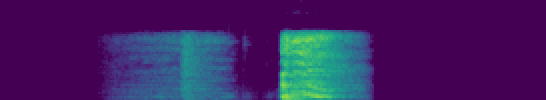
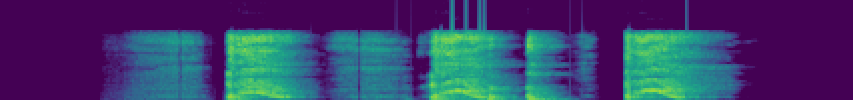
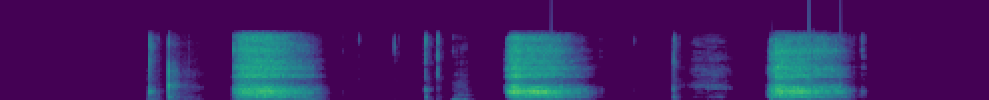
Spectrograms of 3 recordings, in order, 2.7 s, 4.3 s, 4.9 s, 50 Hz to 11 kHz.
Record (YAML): cough_length: 2.7 s
cough_amplitude: 28979
cough_signal_mean_std_ratio: 0.26
three_cough_length: 4.3 s
three_cough_amplitude: 30089
three_cough_signal_mean_std_ratio: 0.44
exhalation_length: 4.9 s
exhalation_amplitude: 8284
exhalation_signal_mean_std_ratio: 0.35
survey_phase: beta (2021-08-13 to 2022-03-07)
age: 18-44
gender: Male
wearing_mask: 'No'
symptom_cough_any: true
symptom_runny_or_blocked_nose: true
symptom_fatigue: true
symptom_loss_of_taste: true
symptom_onset: 5 days
smoker_status: Never smoked
respiratory_condition_asthma: false
respiratory_condition_other: false
recruitment_source: Test and Trace
submission_delay: 3 days
covid_test_result: Positive
covid_test_method: RT-qPCR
